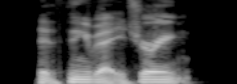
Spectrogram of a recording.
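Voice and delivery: ordinary talk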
